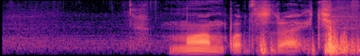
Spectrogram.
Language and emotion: Russian, sad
